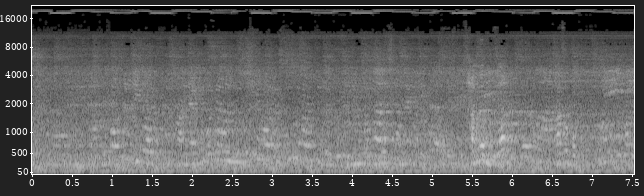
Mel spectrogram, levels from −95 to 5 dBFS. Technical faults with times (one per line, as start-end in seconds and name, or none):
none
